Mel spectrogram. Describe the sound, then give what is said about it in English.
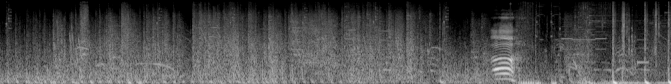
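Gunfire in a video game battle where a squad fires on a Jeep: dense, rattling bursts of shots run almost without pause, with a sharp, loud crack near the end. “there was like 10 of us shooting at that Jeep, and we didn't kill all those guys.”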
